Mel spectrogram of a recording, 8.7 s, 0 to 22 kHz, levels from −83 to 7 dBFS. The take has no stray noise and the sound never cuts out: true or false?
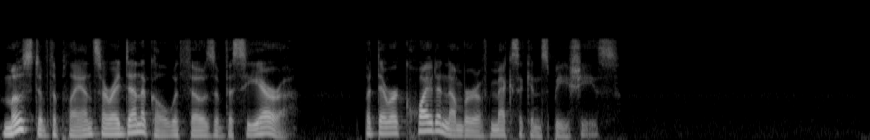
true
